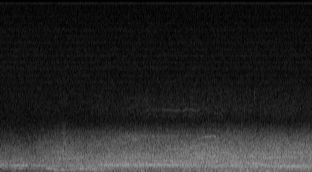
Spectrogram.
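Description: Stadium crowd noise from the stands, a steady roar that swells over the first couple of seconds and then holds level.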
